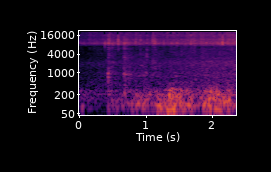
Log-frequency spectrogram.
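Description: Heavy hailstorm in Boalmari, with rain pouring steadily and a low, rolling rumble of thunder swelling beneath the dense hiss; no voices.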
